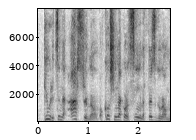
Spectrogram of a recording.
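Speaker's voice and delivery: ordinary delivery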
